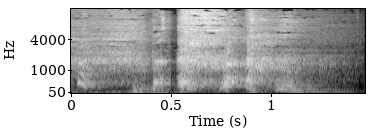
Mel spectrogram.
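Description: A few harsh coughs in quick succession, each a loud breathy burst, with a rough throaty rasp trailing off at the end. No one speaks.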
